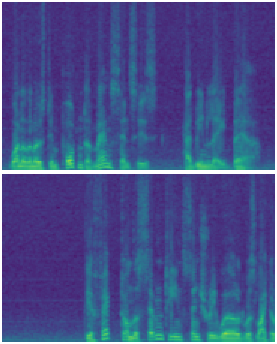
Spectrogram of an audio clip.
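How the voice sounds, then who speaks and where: A man's voice: fairly low pitch, rough recording. A man narrating a scripted biographical documentary in a dramatic, emphatic storytelling manner.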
